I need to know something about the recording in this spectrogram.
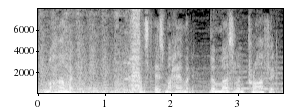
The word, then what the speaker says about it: Muhammad: Ben yehuda's Hebrew English dictionary it is correctly pronounced as Muhammad not mammad here is the famous sdl translation tool which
